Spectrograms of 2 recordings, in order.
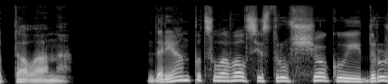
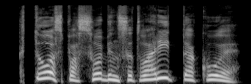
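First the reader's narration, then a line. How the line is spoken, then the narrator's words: Exclaiming. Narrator (Russian): воскликнул Дариан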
